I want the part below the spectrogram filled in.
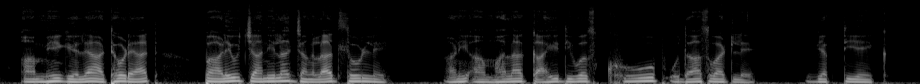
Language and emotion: Marathi, sad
